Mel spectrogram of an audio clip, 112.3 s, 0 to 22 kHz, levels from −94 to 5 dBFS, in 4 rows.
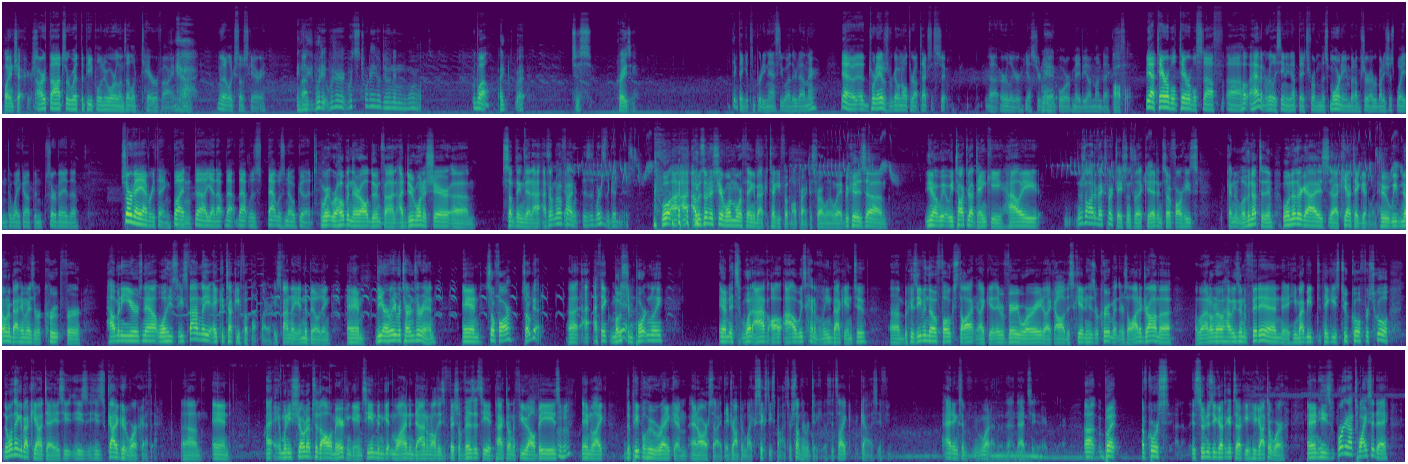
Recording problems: animal sounds; faint; throughout; 25 dB below the speech

